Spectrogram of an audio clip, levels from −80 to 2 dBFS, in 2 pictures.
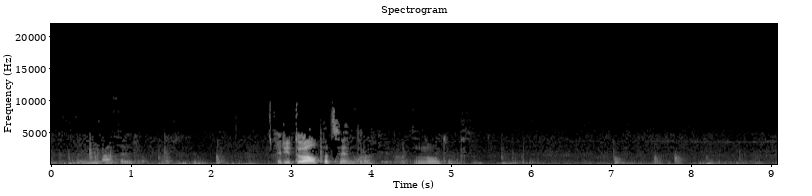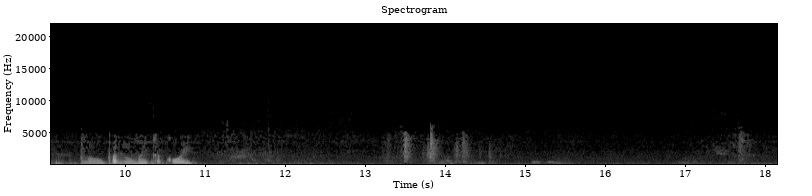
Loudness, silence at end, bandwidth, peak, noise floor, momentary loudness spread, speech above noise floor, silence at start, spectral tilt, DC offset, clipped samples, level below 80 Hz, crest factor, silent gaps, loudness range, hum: -29 LUFS; 0.4 s; 7 kHz; -2 dBFS; -60 dBFS; 21 LU; 32 dB; 0 s; -3.5 dB/octave; under 0.1%; under 0.1%; -56 dBFS; 32 dB; none; 22 LU; none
